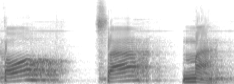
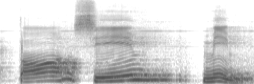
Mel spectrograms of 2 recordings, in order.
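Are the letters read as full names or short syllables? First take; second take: short syllables; full names. First: Each letter is cut to a short syllable. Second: Each letter is read with its full name. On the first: The speaker calls it wrong. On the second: The speaker calls it right. "Kita baca"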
